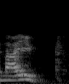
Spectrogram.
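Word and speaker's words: knife: ठीक है, जैसे नाइफ देखो, के एन आई एफ ई, तो के नहीं पढ़ा जाएगा, यहाँ से पढ़ा जाएगा नाइफ, यन आया है, वावेल आया है।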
